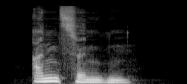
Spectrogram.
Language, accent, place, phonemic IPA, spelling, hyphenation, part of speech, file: German, Germany, Berlin, /ˈanˌt͡sʏndən/, anzünden, an‧zün‧den, verb, De-anzünden.ogg
- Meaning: 1. to light (anything flammable) 2. to strike (a match) 3. to set on fire, to set fire to 4. to kindle (as in the process of making a camping fire or something comparable)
